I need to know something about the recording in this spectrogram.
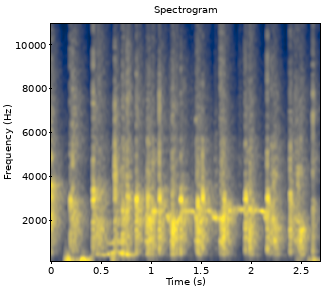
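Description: A crowd claps in sustained applause welcoming a guest, dense and loud throughout, with a few whoops and cheers rising over the steady clapping.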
